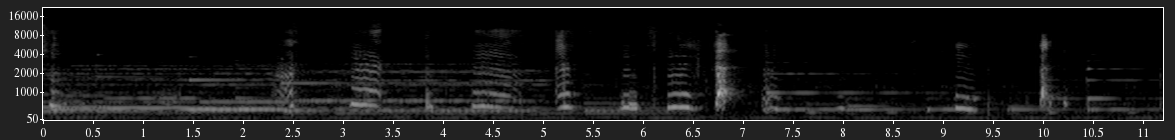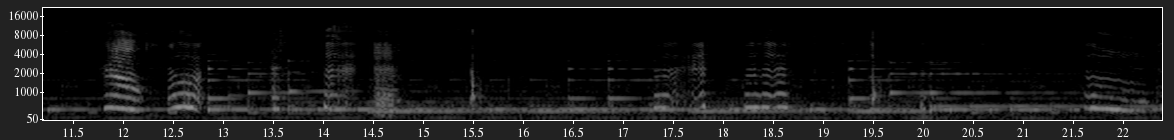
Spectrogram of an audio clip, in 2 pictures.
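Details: 43-day-old baby boy, happy and smiling, hiccuping: repeated short, sharp, jerky bursts and soft babbling over background music.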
